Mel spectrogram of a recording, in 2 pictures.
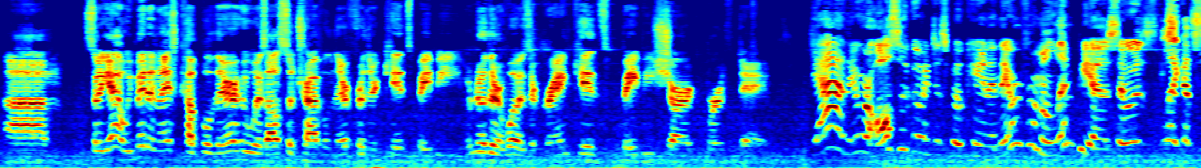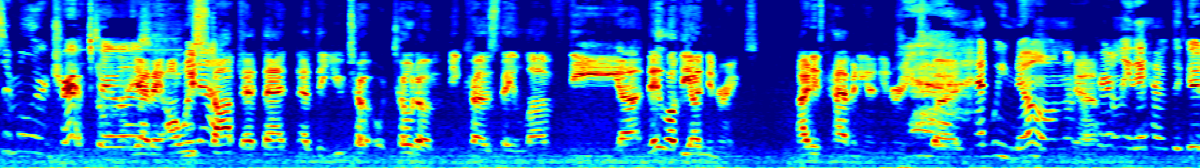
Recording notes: GCP Road Trip. Live at Buddy Boy Farm.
